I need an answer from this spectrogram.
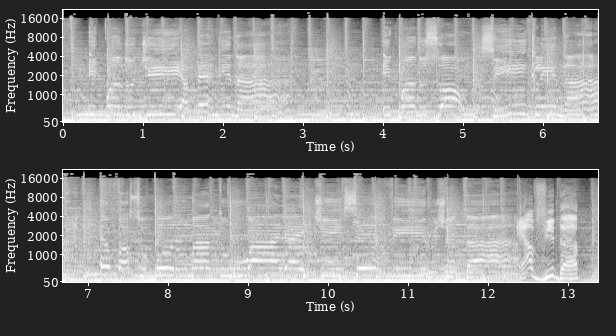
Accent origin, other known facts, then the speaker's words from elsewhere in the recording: Minas Gerais, Brazil; eu vim de Minas, eles são de lá, e lá é muito grande mesmo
